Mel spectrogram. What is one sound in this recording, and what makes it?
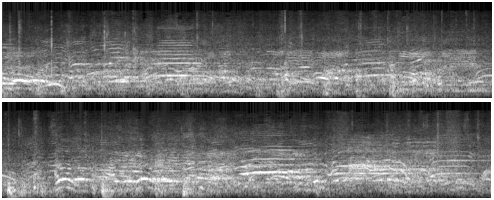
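Water splashes as swimmers play in a pool.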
